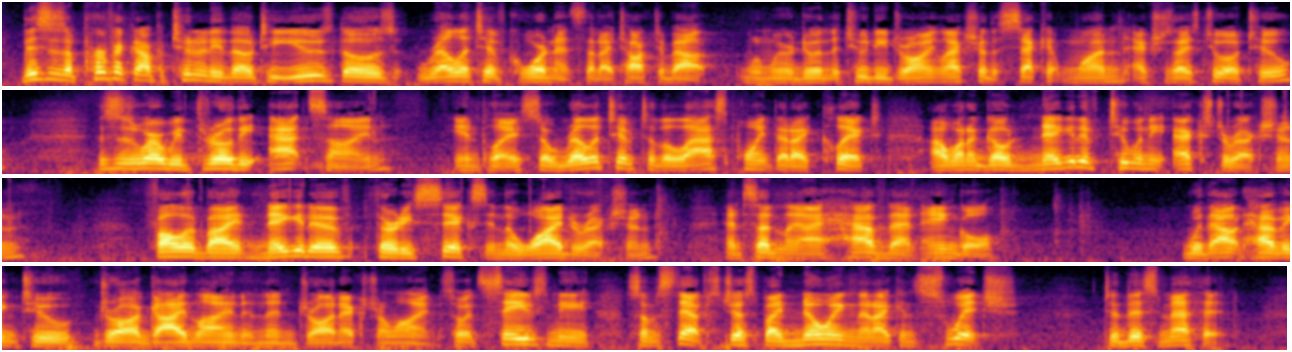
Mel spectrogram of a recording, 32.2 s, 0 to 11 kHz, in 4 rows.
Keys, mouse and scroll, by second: 9.3-10.2 scroll, 10.2 @, 15.7-19.4 typing.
